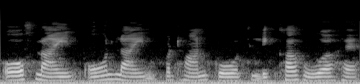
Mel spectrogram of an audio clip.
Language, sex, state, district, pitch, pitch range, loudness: Hindi, female, Punjab, Pathankot, 180 Hz, 175-200 Hz, -16 LUFS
